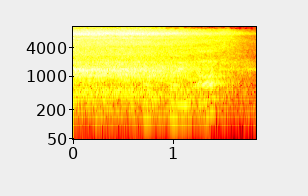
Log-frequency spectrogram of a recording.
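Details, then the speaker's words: Electrolux vacuum cleaner after reseating the hose handle connection, power head plugged in: strong steady airflow whine with hissing rush, then spins down; now working. "now power hack plug it in and now you will see that this thing is actually working"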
